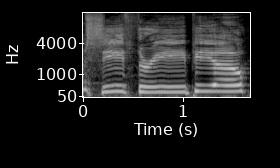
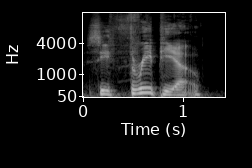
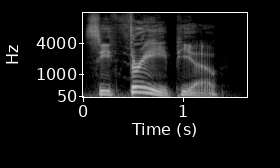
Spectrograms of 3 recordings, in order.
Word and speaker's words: C-3PO: I am C-3PO. That's not how you say it, though. C-3PO. So the accent is on 3. C-3PO.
